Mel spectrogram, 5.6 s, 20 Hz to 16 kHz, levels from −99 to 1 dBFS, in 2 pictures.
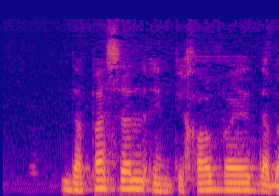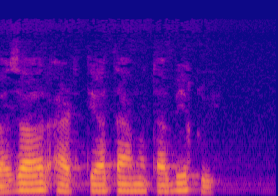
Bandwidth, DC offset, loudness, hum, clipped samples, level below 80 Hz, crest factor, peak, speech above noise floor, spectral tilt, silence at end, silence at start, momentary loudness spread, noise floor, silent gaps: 10.5 kHz; under 0.1%; -25 LUFS; 50 Hz at -45 dBFS; under 0.1%; -62 dBFS; 16 dB; -8 dBFS; 41 dB; -8.5 dB/octave; 0.65 s; 0.65 s; 9 LU; -65 dBFS; none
